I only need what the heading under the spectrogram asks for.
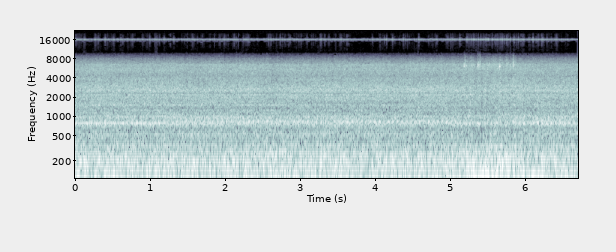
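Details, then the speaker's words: Heat pump with electric heat, top panel removed: heavy uneven low rumble running steadily with no speed change; the blower fan wheel is damaged and cannot be removed without ripping the whole unit apart. "fan wheel is all jacked up and even if I had to replace a fan wheel I couldn't get it off there without ripping the whole thing apart"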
